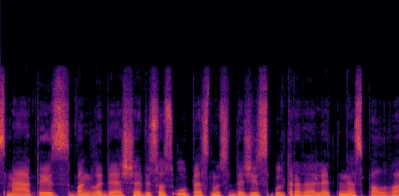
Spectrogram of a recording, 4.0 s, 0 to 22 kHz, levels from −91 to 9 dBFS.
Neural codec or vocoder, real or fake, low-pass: vocoder, 44.1 kHz, 128 mel bands every 512 samples, BigVGAN v2; fake; 14.4 kHz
